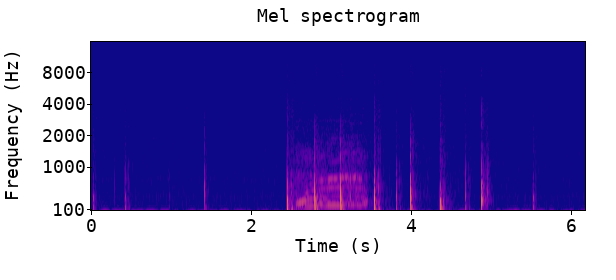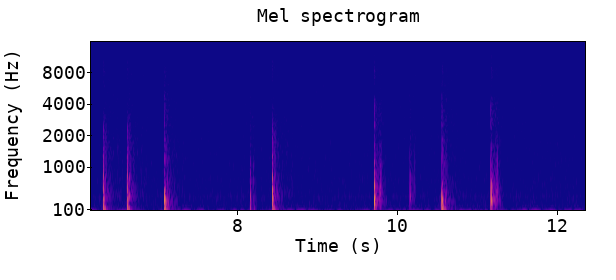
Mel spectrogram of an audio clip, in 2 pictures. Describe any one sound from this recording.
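Stone blocks are placed with short, dull knocks.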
